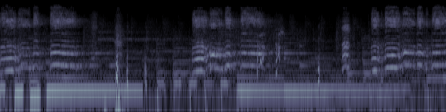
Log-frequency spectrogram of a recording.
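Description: A rubber chicken is squeaked to play a slow song melody as a series of honking, squawking notes that change pitch. Steady low tones hold underneath, with short pauses between phrases.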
